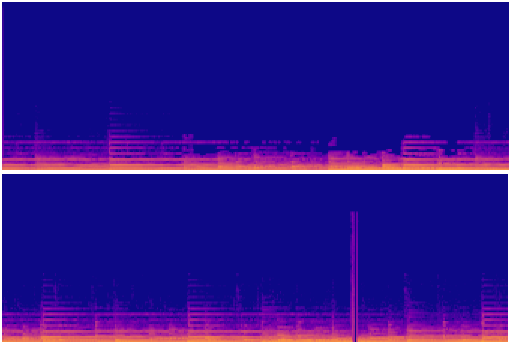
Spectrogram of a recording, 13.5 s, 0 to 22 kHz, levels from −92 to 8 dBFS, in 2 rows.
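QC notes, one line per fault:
2.26–6.26 s, adaptive stream at a lower bitrate: quality drops abruptly with no gap, nothing above 4.6 kHz and artefacts rising, which fits a switch down to roughly 24 kbit/s AAC.
11.41–11.49 s, intermittent contact: a loose connection opens for about 62 ms, cutting the sound out with crackle at both edges and faint hiss while open.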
